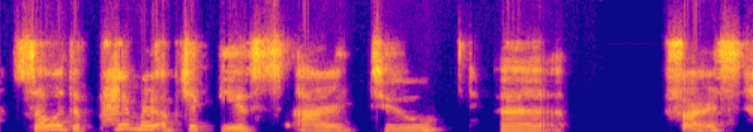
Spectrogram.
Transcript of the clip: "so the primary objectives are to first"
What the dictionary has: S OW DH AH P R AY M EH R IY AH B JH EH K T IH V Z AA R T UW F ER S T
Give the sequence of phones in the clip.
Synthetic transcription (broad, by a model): S OW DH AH P R AY M EH R IY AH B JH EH K T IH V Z AA R T UW F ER S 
